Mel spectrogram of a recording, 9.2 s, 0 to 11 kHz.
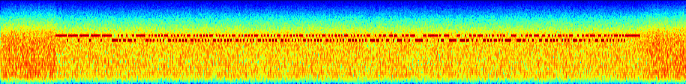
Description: RTTY (50 baud, 450 Hz shift), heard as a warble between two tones, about 2350 Hz centre, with radio static. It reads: RYRYRYRYRYRYRYRYRYRY WA5BT 449 866 866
